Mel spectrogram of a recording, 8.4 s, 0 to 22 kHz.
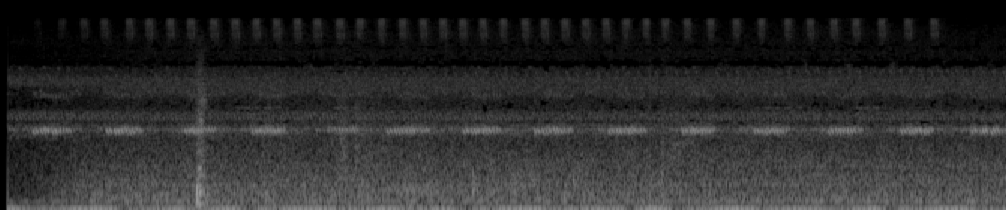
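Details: Crickets chirping outdoors in the evening beside a deck with decoration lights: a steady series of short, high, pulsed chirps about every 0.6 seconds, one sharp click partway through, and a faint, fast ticking far above over low background rumble.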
